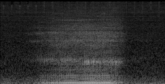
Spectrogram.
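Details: A single low, rumbling snore lasting about a second on an in-breath; snoring.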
